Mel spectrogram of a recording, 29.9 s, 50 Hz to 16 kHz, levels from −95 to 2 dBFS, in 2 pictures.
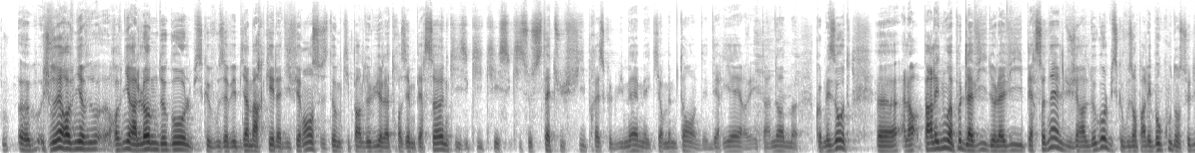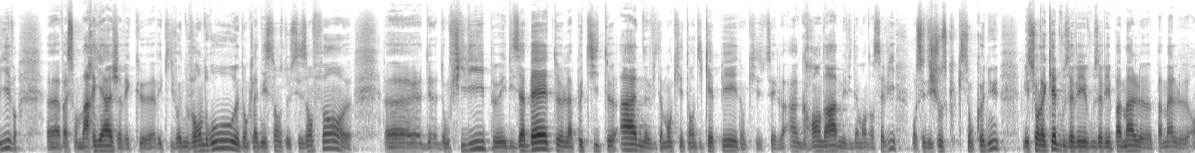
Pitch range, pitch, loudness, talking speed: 105-140 Hz, 115 Hz, -28 LUFS, 245 wpm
